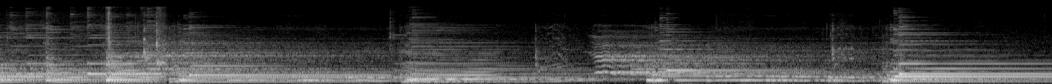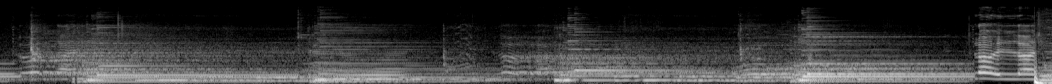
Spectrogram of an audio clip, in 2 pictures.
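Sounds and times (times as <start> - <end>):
acoustic guitar strumming chords: 0.0 - 21.0.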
